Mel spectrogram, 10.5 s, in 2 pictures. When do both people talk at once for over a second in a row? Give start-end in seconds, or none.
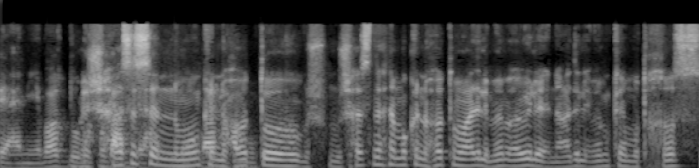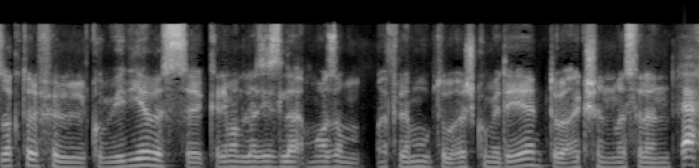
0.5-2.1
